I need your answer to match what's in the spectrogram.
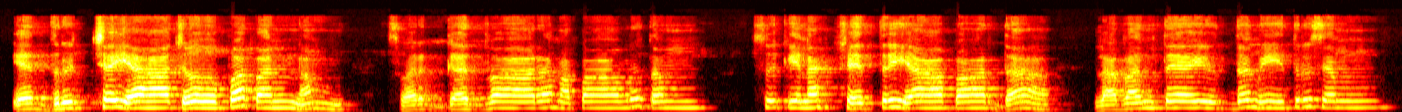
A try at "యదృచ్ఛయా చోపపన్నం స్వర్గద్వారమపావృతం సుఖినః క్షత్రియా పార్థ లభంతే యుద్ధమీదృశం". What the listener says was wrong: Okay బాగుంది.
